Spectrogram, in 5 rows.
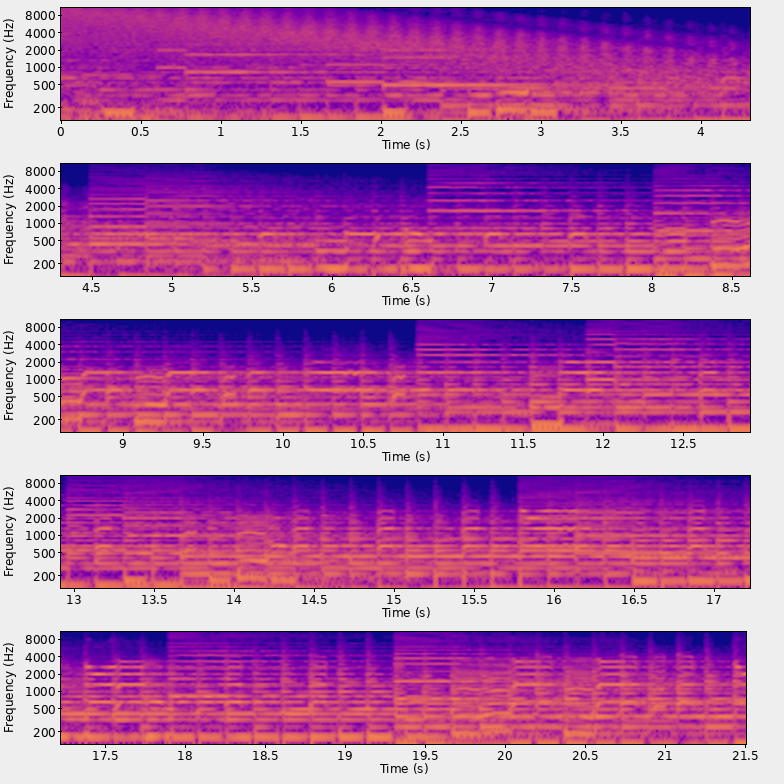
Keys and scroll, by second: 9.2 alt+super+2, 11.3 super+c, 13.8 super+f, 16.6 super+7, 18.0-18.9 typing, 20.0 super+x.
